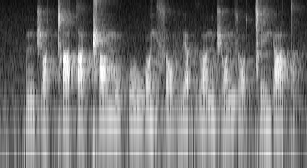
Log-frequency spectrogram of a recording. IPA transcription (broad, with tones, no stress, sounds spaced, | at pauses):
n d͡ʒ ɒ˩ ǀ ɒ˩ tˤ o˩ ǁ ɒ˨˩˦ m o˨˩˦ p o˨˩˦ w ɔ˨˩˦ j s ɔ˩ v e˨˩˦ b ðˤ o˨˩˦ n d͡ʒ ɔ˨˩˦ n z ɔ˨˩˦ ǀ e˨˩˦ j o˨˩˦ tˤ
